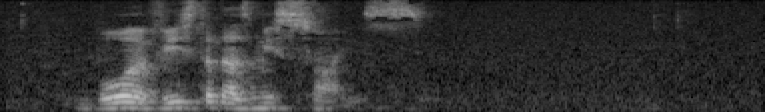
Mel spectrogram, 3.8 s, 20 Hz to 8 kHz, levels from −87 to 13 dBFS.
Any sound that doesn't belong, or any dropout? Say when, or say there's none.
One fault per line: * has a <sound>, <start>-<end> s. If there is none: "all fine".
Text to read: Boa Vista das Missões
all fine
